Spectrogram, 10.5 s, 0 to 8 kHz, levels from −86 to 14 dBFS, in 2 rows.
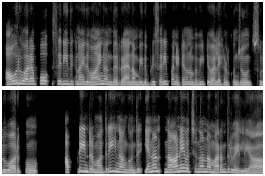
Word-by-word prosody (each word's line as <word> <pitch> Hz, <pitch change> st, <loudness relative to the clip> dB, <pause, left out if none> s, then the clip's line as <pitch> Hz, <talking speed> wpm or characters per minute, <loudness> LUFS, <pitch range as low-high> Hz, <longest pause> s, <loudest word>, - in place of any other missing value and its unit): அவர் 280 Hz, +4 st, +3 dB
வரப்போ, 250 Hz, +3 st, +1 dB, 0.3 s
"சரி, 245 Hz, -1 st, -2 dB
இதுக்கு 230 Hz, 0 st, -6 dB
நான் 220 Hz, -1 st, -1 dB
இதை 210 Hz, -, -1 dB
வாங்கினு 230 Hz, +3 st, +1 dB
வந்துர்றேன். 205 Hz, 0 st, -1 dB
நம்ப 195 Hz, 0 st, -2 dB
இத 195 Hz, -, -4 dB
இப்டி 200 Hz, +1 st, -5 dB
சரி 215 Hz, +2 st, -2 dB
பண்ணிட்டோன்னா 215 Hz, -1 st, -4 dB
நம்ம 200 Hz, -2 st, -5 dB
வீட்டு 215 Hz, +1 st, -4 dB
வேலைகள் 190 Hz, +1 st, -3 dB
கொஞ்சம் 185 Hz, 0 st, -3 dB, 0.2 s
சுலுவா 210 Hz, -1 st, +1 dB
இருக்கும்" 190 Hz, 0 st, -3 dB, 0.7 s
அப்படின்ற 285 Hz, +2 st, +3 dB
மாதிரி 235 Hz, +7 st, +1 dB, 0.2 s
நாங்க 225 Hz, -2 st, 0 dB
வந்து 225 Hz, +3 st, -1 dB, 0.2 s
ஏன்னா 295 Hz, +4 st, +5 dB, 0.3 s
நானே 265 Hz, +6 st, +6 dB
வச்சிருந்தா 265 Hz, -1 st, -1 dB
நான் 220 Hz, -3 st, +1 dB
மறந்துருவேன் 220 Hz, -2 st, 0 dB
இல்லையா, 170 Hz, +1 st, -1 dB
215 Hz, 165 wpm, -20 LUFS, 200-240 Hz, 0.7 s, நானே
